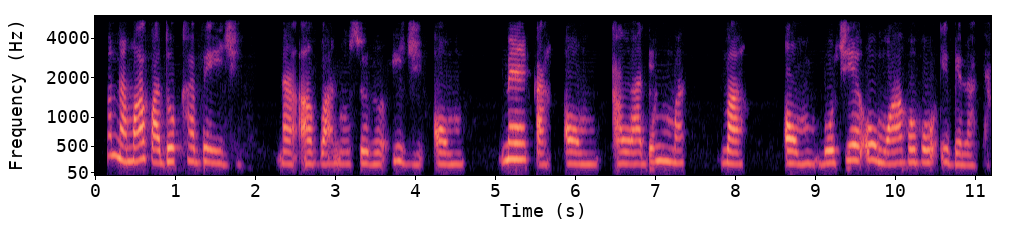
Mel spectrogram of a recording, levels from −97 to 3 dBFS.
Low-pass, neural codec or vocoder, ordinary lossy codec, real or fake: 5.4 kHz; codec, 24 kHz, 3 kbps, HILCodec; none; fake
